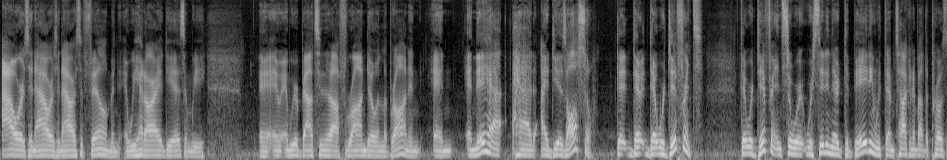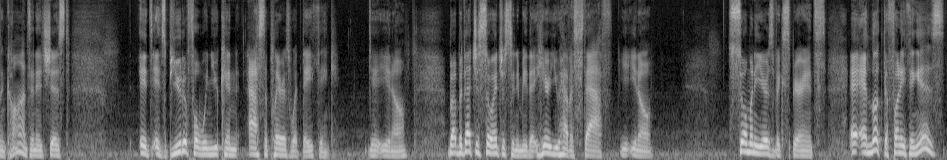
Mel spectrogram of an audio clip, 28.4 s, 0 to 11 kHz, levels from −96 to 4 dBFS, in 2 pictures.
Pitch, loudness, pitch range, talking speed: 115 Hz, -21 LUFS, 105-130 Hz, 215 wpm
